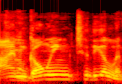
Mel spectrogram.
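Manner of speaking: put-on American accent held throughout. Asked to do it again in the accent game, repeating the line in an american accent. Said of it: "You're American".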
